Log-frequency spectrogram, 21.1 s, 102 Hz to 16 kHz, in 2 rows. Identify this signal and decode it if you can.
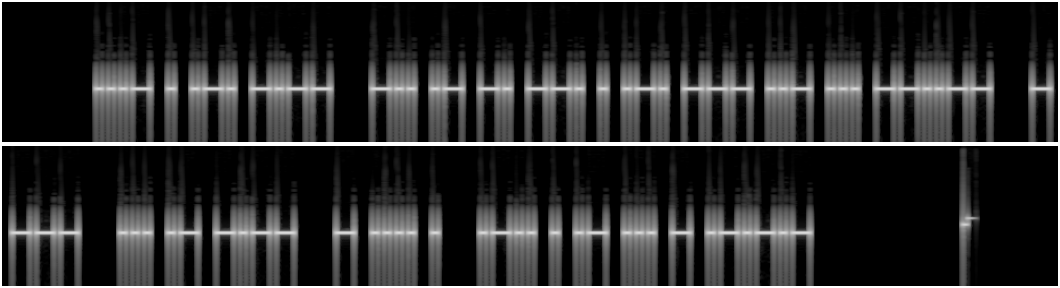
Morse code, heard as a keyed tone, about 19 wpm, 700 Hz. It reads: VERY DANGEROUS, TO SAY THE LEAST.
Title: Sentences from Top 1200 Words 20wpm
